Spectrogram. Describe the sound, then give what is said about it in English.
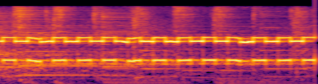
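A telephone rings steadily for a moment, a bright warbling electronic tone that holds without pause, fairly loud, with no one speaking. “I'm to the point where I don't answer the phone anymore because someone may want something and I don't want to have to say no.”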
